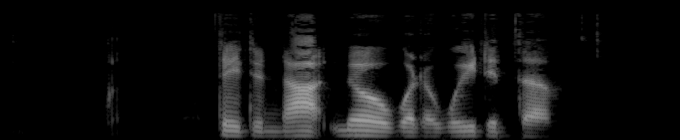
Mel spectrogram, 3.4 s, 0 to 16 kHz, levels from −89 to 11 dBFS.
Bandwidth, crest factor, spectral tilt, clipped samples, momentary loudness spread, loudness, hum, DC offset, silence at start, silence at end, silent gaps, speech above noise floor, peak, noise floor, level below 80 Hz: 11.5 kHz; 24 dB; -3.5 dB/octave; under 0.1%; 11 LU; -32 LUFS; none; under 0.1%; 1.1 s; 0.65 s; none; 53 dB; -12 dBFS; -86 dBFS; -88 dBFS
